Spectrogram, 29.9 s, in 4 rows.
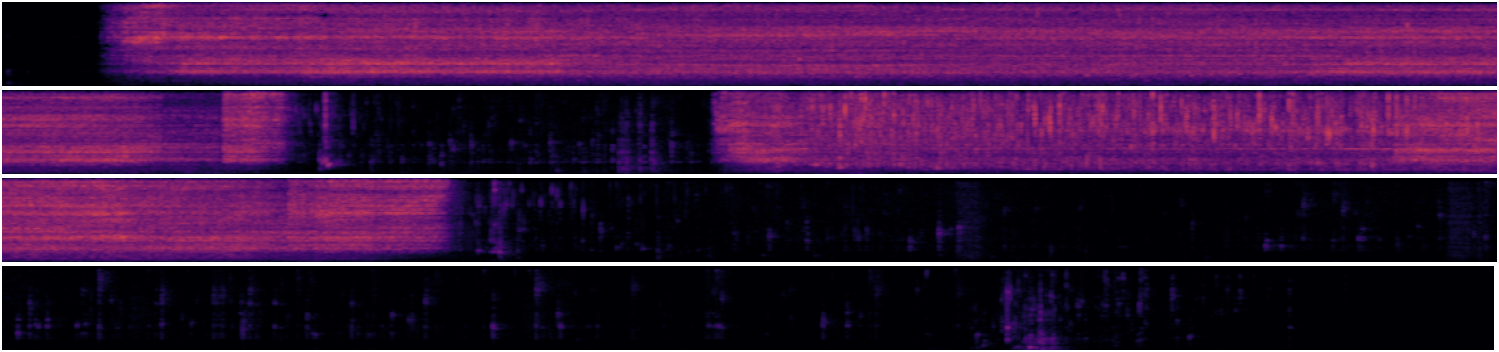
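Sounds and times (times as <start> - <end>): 
sink filling: 0.5 - 18.5.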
